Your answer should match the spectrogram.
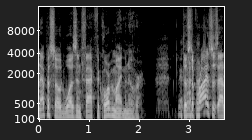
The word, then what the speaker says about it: Corbomite: My number 1 episode was, in fact, the Corbomite maneuver.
